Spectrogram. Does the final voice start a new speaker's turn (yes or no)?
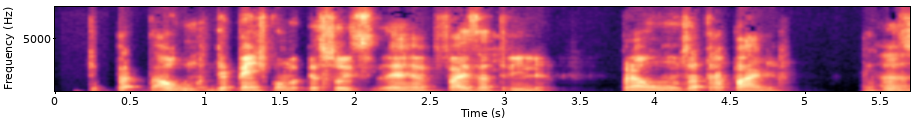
no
